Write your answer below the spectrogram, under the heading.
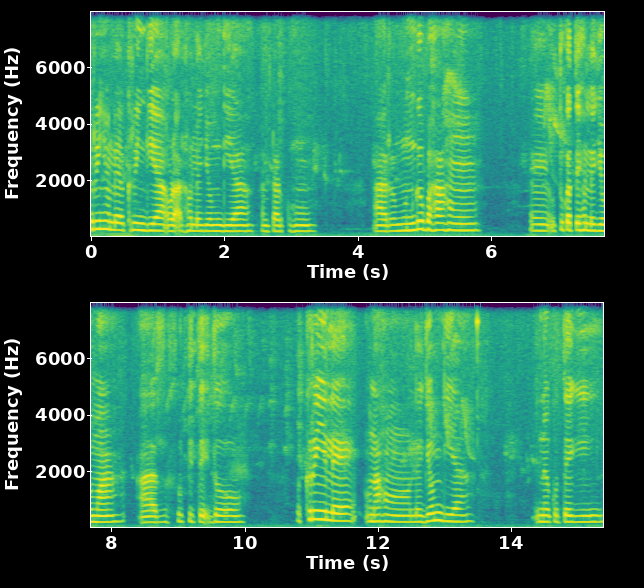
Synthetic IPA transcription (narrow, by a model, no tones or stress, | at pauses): əkɾiɲhɔ̃lɛəkʰɾiɲɡɛjaɔɽa̰ʔɾɦɔ̃lɛd͡ʒɔmɡɛjakanʈaɽkɔɦɔ̃ | aɾmunɡəbaɦaɦɔ̃ | ɛṵt̪ukat̪ɛɦɔ̃lɛd͡ʒɔmaː | ɾsuʈit̪ɛc̚ˀd̪ɔ | əkʰɾiɲlɛɔnaɦɔ̃lɛd͡ʒɔmɡɛja | ḭnəkɔt̪ɛɡi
